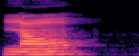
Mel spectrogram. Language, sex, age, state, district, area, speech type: Punjabi, male, 60+, Punjab, Bathinda, rural, read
